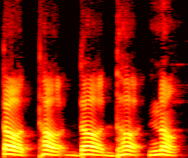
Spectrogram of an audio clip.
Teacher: हुआ पृष्ठ में पूरा टच होता है क जैसे त त जीवा आपकी उठेगी और दांत को पूरा टच करेगी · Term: स्पृष्ट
